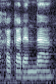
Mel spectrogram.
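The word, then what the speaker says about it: jacarandá: If I could step on it, I could step under a jacaranda. The one with the accent mark on the last syllable, the one whose identity a children's song misconstrues and gives it light blue flowers.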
